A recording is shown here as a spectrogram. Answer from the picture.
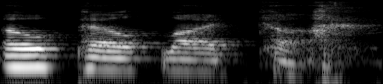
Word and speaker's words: Opelika: pronounced oblique opelica there's been a couple different pronunciations i've heard over the years but it's oh pel lai ka another con if you're moving here from a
